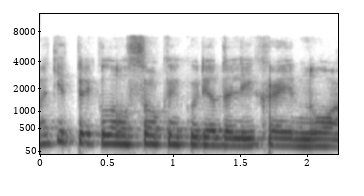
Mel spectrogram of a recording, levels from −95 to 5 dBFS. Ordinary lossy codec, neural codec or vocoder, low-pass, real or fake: MP3, 96 kbps; none; 7.2 kHz; real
